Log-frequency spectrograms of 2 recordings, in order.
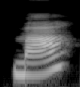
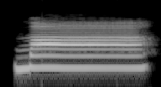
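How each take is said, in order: First: The pitch rises from middle to high. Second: The pitch stays high and level throughout. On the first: "the second tone is a rising tone" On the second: "a high, even, and constant tone"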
